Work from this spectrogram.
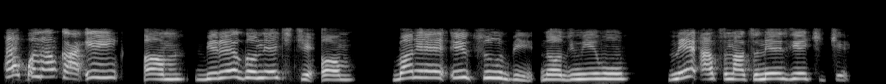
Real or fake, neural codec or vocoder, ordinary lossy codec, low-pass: fake; codec, 24 kHz, 1 kbps, SNAC; none; 5.4 kHz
